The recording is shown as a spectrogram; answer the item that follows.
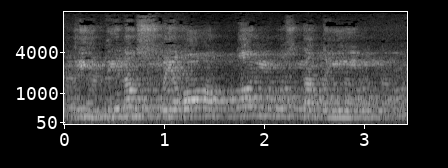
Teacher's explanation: صاد کو بھی پر کرنا ہے. اهدنا الصراط نہیں کہنا ہے.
